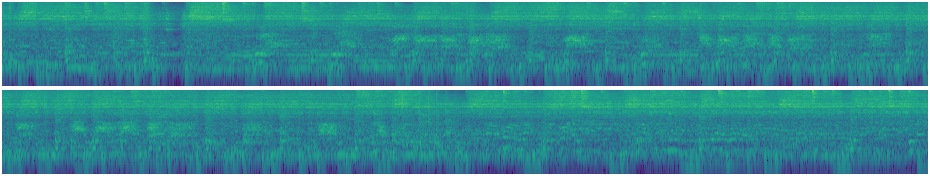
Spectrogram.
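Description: A rock band playing live at full volume: electric guitars and a drum kit, with a brief break about two and a half seconds in.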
